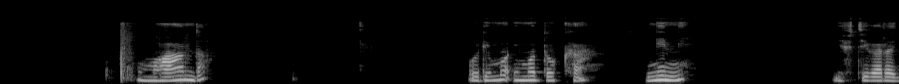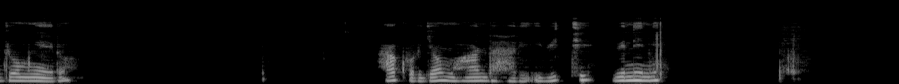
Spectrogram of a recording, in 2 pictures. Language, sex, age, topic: Kinyarwanda, female, 25-35, government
